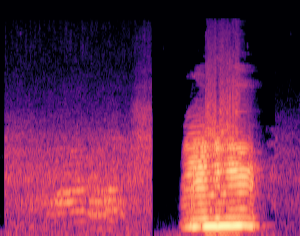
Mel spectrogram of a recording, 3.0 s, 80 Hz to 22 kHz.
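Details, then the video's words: An American bullfrog in North Carolina in October 2018, after Hurricane Michael, gives one deep, resonant, droning note, its mating call, after a soft murmur, once mistaken for a backyard monster. "that sound is most certainly a bull frog"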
